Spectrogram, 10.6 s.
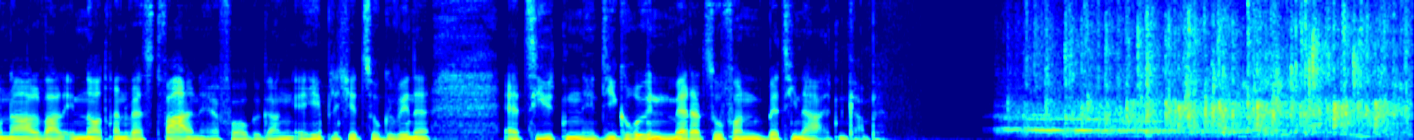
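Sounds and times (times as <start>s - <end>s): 
speech: 0.0s - 6.7s
cheering and applause at election party: 7.4s - 10.5s.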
